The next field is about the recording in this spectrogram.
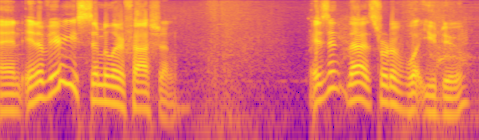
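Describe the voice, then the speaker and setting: A man's voice: on the high side, huge pitch swings, normal speed, a little hiss or hum. A man streaming a game in a casual, rambling chat, thinking aloud and tossing in exclamatory asides. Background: game music and dialogue.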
